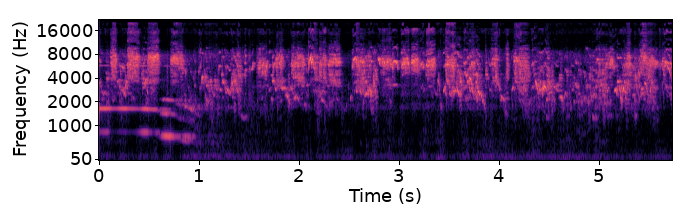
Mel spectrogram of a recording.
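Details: Pet budgerigars playing and eating chirp and warble continuously at a high pitch; a drawn-out, falling, tonal call fades away in the first second before the busy chatter takes over.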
